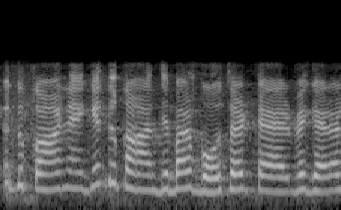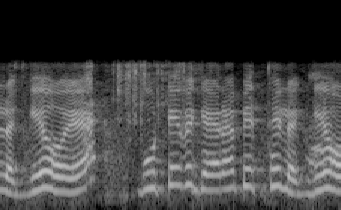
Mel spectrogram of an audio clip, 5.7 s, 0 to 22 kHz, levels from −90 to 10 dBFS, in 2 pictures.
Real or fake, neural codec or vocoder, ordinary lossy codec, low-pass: fake; vocoder, 22.05 kHz, 80 mel bands, HiFi-GAN; Opus, 32 kbps; 7.2 kHz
